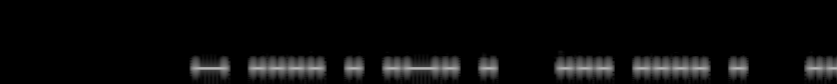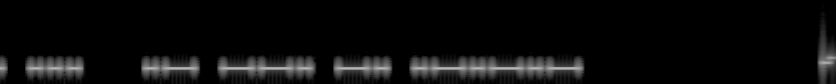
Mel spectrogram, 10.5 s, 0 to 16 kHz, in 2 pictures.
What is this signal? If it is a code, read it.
Morse code, heard as a keyed tone, about 20 wpm, 700 Hz. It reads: THERE SHE IS AGN.
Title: Sentences from Top 200 Words and Abbreviations 20wpm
